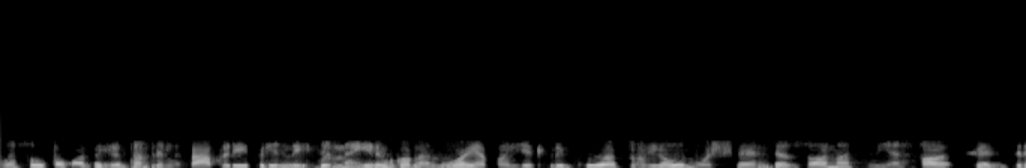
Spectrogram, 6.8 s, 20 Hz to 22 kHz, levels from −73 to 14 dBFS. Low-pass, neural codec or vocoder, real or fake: 3.6 kHz; codec, 16 kHz, 1 kbps, X-Codec, HuBERT features, trained on balanced general audio; fake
